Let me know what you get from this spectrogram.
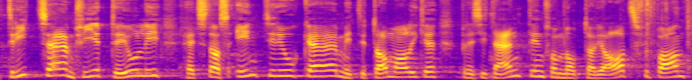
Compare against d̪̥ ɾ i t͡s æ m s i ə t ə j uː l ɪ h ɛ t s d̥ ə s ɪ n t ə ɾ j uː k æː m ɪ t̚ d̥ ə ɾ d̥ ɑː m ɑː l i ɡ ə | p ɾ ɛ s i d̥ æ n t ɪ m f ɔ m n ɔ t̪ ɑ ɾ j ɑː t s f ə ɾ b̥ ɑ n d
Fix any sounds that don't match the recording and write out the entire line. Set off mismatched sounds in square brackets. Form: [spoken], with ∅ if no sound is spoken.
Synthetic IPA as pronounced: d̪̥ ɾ i t͡s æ m [f] i ə t ə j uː l [i] h ɛ t s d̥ [ɑ] s ɪ n t ə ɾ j uː k æː m ɪ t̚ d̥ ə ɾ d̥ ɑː m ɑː l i ɡ ə | p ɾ ɛ s i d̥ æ n t ɪ [n] f ɔ m n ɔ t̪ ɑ ɾ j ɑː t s f ə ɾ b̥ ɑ n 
